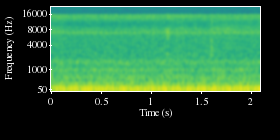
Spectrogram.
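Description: Steady low rumble of a car heard from inside its cabin, with the engine running.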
